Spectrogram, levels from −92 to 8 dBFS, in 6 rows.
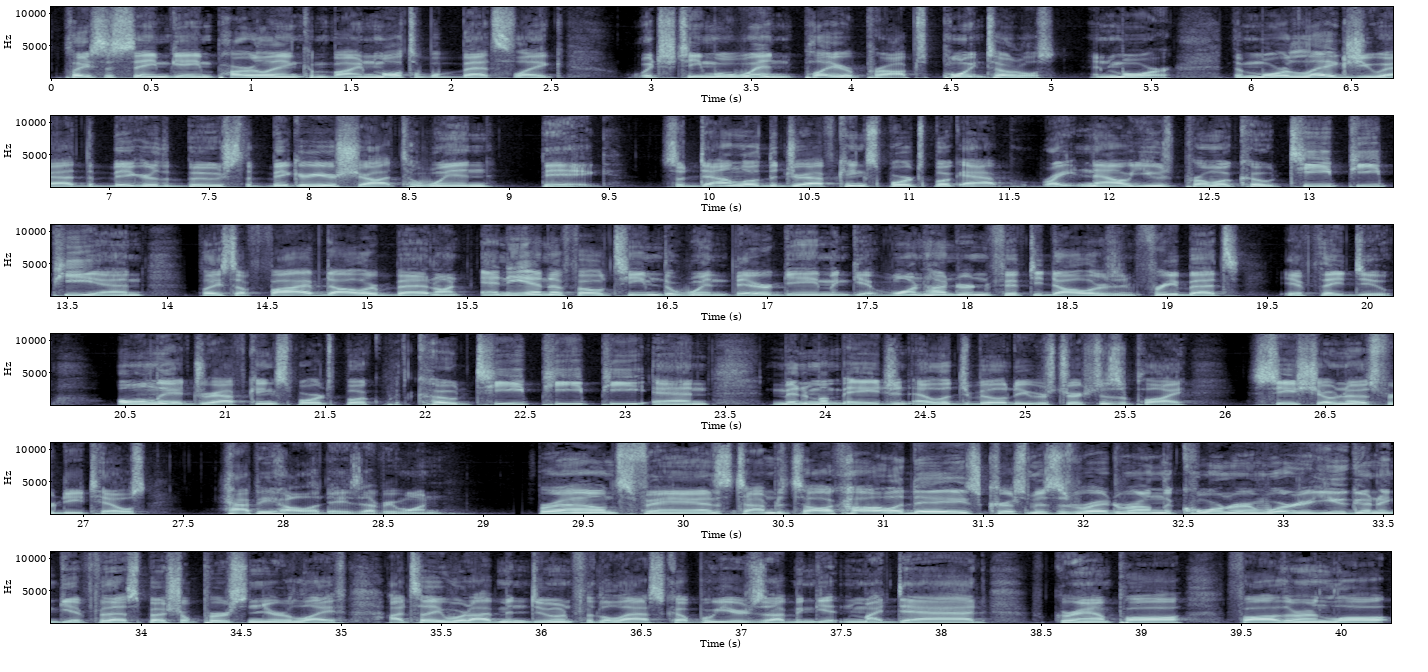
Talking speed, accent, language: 200 wpm, American, English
